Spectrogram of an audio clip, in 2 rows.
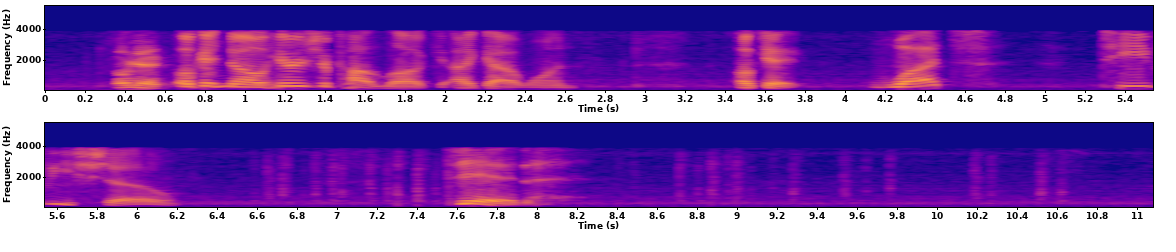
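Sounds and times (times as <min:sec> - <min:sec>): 
steady low hum: 0:00.0 - 0:11.0
speech: 0:00.4 - 0:02.8, 0:03.4 - 0:06.3, 0:07.6 - 0:08.2
typing on a keyboard: 0:06.6 - 0:07.6, 0:08.7 - 0:10.7.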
